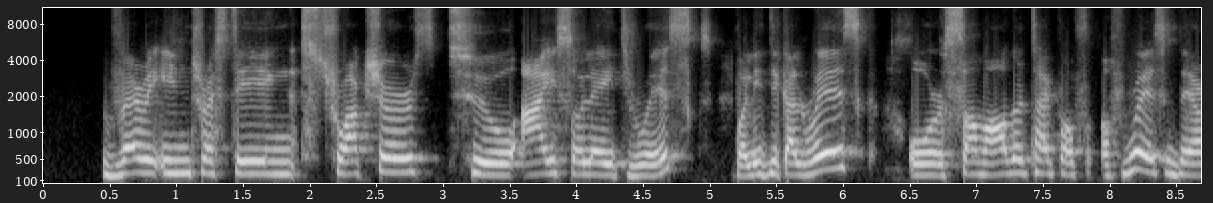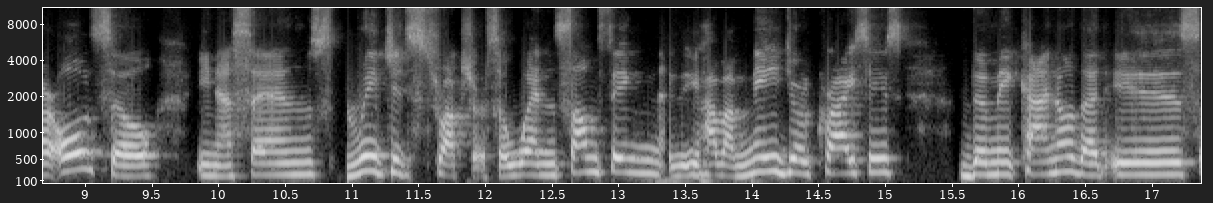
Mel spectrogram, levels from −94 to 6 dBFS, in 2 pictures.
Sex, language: female, English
